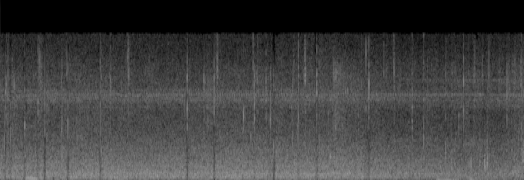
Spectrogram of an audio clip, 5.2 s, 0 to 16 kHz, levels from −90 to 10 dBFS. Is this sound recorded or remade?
recorded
